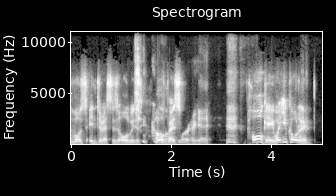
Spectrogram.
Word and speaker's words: Jorge: And Jorge Lopez, the closer carousel was interesting as always. Lopez. Jorge, what are you calling him? Jorge. It's a silent G.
